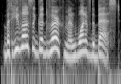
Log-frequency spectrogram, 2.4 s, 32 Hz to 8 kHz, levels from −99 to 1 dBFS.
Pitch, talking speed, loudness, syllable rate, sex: 260 Hz, 220 wpm, -16 LUFS, 5.2 syllables/s, female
